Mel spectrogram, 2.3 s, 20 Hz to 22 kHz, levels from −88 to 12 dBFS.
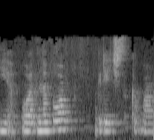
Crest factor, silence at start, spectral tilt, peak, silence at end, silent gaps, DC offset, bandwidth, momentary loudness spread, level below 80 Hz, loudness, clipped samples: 14 dB; 0 s; -3.5 dB/octave; -6 dBFS; 0 s; none; under 0.1%; 8.8 kHz; 10 LU; -58 dBFS; -19 LUFS; under 0.1%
